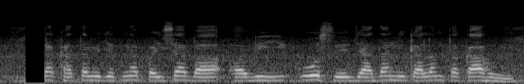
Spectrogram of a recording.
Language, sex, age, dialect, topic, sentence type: Bhojpuri, male, 18-24, Southern / Standard, banking, question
